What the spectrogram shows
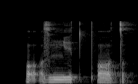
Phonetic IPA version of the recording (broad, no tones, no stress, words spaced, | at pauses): ɔ̰zɲit pʼɔt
